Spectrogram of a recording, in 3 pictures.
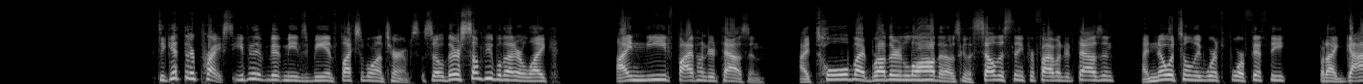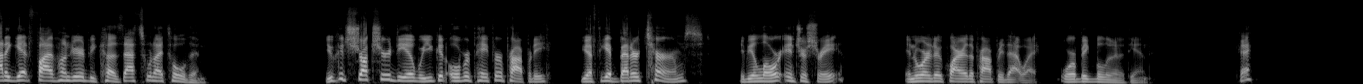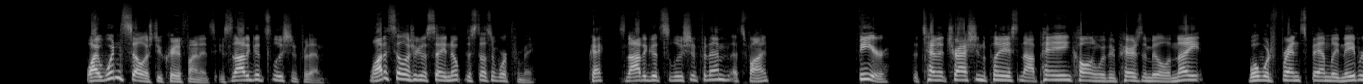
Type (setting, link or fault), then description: setting, live audience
